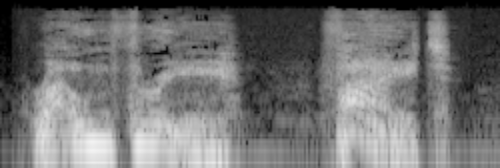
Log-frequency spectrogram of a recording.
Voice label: battle narrator round 3 fight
